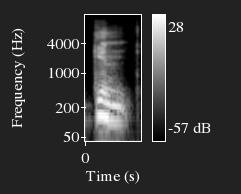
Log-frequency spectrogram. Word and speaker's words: Morgen: morgen, Escuchen, no pronuncia la E que está en medio de la GN, sino que de un solo. Morgen. Morgen. No suena la E. Lo que suena es la G con la N directamente.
